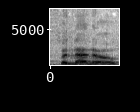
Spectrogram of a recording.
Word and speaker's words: Veneto: you did you know the Veneto is actually pronounced Veneto because these equals B in Italian I don't believe you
